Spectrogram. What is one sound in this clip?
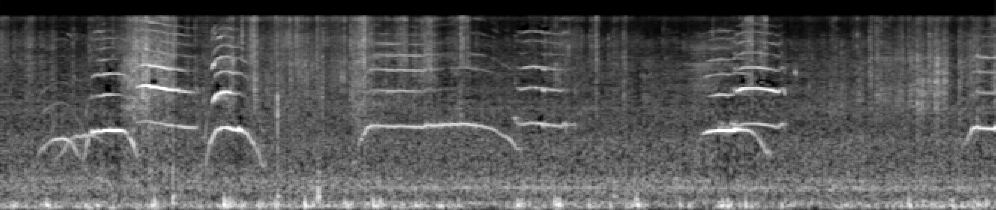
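Young kittens mew in high-pitched cries.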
